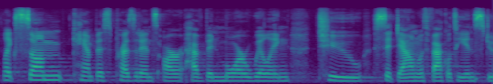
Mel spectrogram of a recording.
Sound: none

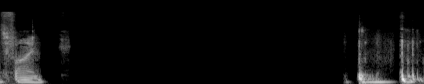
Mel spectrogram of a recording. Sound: silence

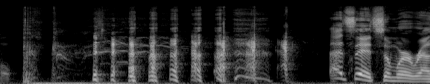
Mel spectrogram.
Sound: laughs

